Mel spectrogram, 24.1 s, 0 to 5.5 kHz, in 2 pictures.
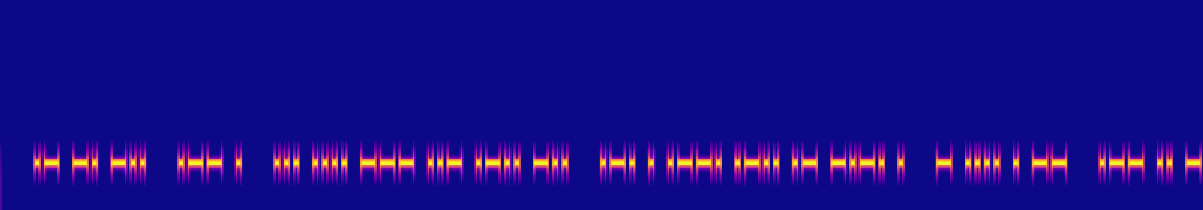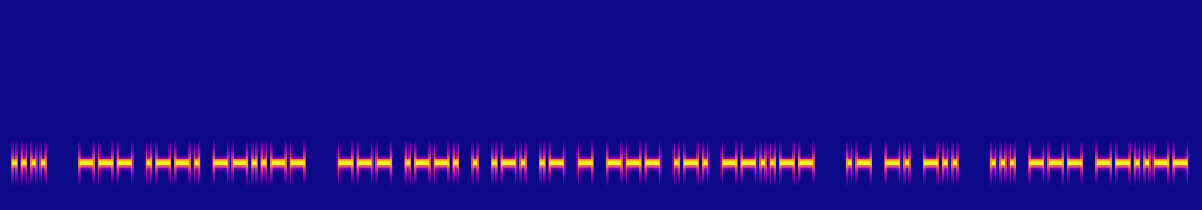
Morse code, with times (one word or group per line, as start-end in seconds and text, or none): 0.3-1.4 AND
1.8-2.4 WE
2.7-5.7 SHOULD
6.0-9.0 REPLACE
9.4-10.7 THEM
11.0-12.5 WITH
12.8-15.1 OP,
15.4-20.2 OPERATOR,
20.5-21.6 AND
21.9-23.9 SO,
